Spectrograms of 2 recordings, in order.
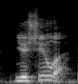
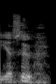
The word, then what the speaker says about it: Yesu: When you go to Japan, they call him Yesu. Pretty close to Yeshua, right? But it's not Yeshua. They don't say it. They say Yesu.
